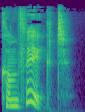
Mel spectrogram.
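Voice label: "convict", British English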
